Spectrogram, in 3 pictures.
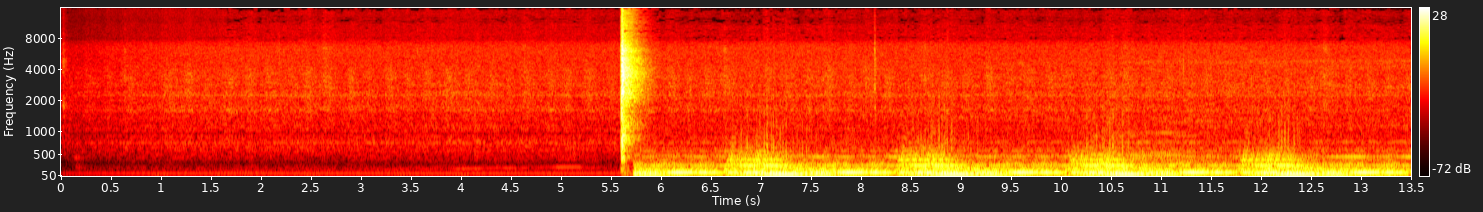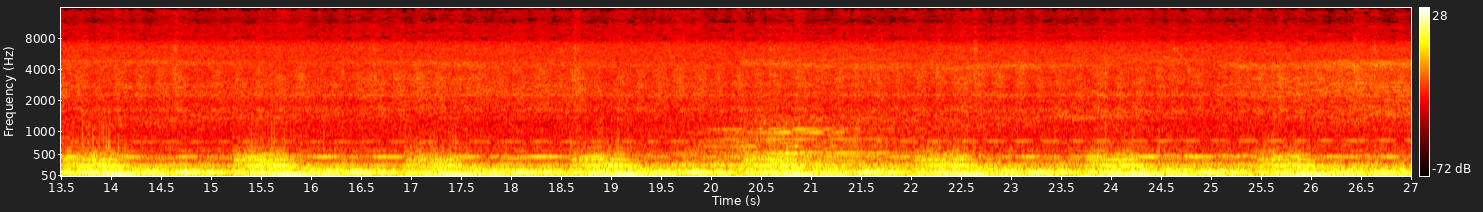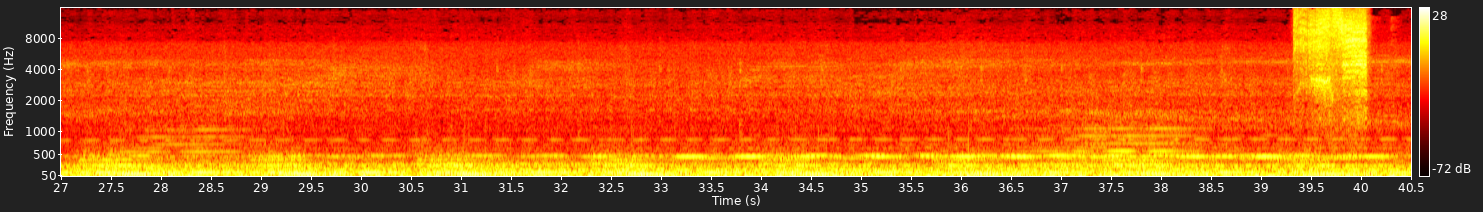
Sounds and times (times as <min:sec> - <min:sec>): Inside, small room: 0:00.0 - 0:40.5
Music: 0:03.5 - 0:40.5.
